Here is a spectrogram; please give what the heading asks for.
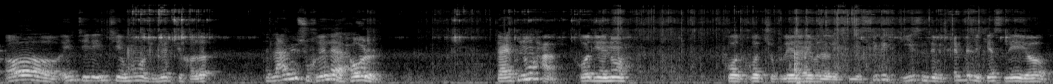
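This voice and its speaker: Playful Egyptian dad, very lively pitch. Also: male voice, fast talker, a little hiss or hum, poor audio. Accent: Egyptian Arabic. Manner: playful and coaxing, laughs often. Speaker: father and vlogger. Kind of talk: family vlog, playing with young children.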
